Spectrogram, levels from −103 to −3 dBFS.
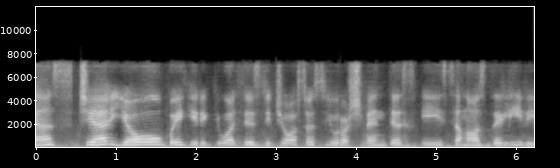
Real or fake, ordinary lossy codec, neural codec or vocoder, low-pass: fake; AAC, 48 kbps; codec, 16 kHz, about 1 kbps, DyCAST, with the encoder's durations; 7.2 kHz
